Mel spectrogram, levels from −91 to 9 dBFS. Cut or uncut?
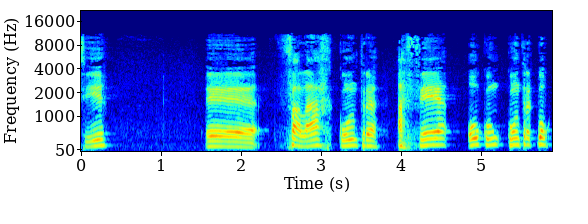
cut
